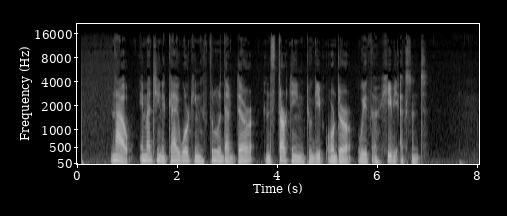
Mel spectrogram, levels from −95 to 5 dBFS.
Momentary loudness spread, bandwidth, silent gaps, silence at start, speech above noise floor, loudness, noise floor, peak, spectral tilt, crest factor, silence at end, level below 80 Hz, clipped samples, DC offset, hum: 9 LU; 15.5 kHz; none; 0.1 s; 37 dB; -30 LUFS; -65 dBFS; -10 dBFS; -7 dB/octave; 20 dB; 0.35 s; -54 dBFS; under 0.1%; under 0.1%; none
